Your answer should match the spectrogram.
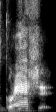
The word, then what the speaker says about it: Gratiot: that are in Detroit that we pronounce Gratiot but it's really gradual well I mean when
